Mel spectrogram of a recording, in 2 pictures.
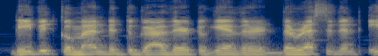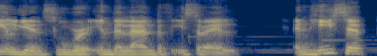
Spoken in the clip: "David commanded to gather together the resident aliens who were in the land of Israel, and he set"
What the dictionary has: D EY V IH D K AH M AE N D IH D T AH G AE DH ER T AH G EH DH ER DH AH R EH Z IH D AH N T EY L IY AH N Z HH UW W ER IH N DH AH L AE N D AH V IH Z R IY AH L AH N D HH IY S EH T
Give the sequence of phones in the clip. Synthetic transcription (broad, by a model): D EY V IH D K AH M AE N D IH D T AH G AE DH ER T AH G EH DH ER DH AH R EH S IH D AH N T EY L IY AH N S HH UW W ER IH N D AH L AE N D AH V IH S R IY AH L AH N D HH IY S EH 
